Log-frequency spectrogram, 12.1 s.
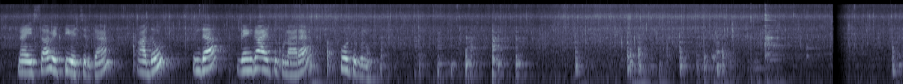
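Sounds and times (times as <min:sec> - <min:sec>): vegetables sizzling in hot oil: 0:00.0 - 0:12.0
utensil scraping and knocking pan: 0:04.1 - 0:10.9.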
